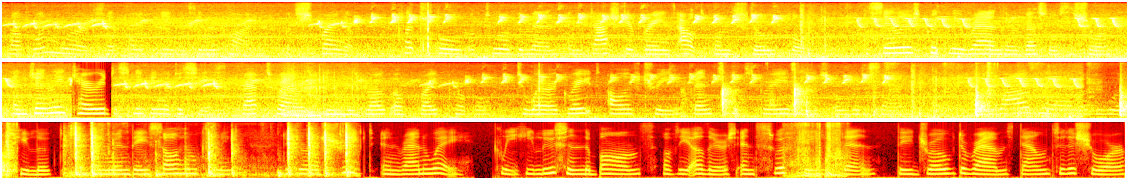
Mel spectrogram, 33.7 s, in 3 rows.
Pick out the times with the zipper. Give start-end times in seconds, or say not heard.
14.1-15.0, 30.3-31.0.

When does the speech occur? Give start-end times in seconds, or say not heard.
0.1-33.6.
